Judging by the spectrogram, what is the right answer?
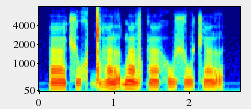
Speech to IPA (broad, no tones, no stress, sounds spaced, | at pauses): æ̃ t͡ʃ u x ɡ͡ǁ æ̃ r b æ̃ v k æ̃ h u ʃ u t͡ʃ æ̃ r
